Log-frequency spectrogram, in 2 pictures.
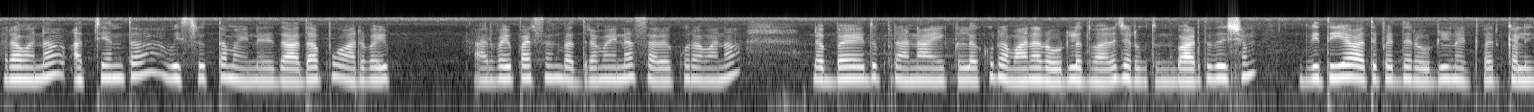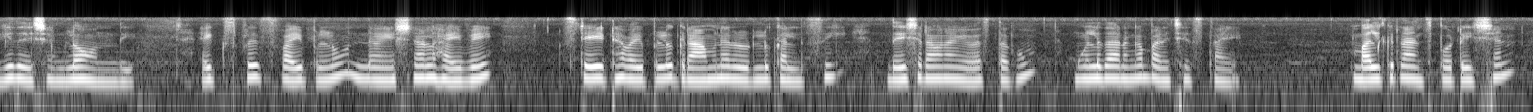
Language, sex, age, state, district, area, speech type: Telugu, female, 18-30, Telangana, Jangaon, urban, spontaneous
